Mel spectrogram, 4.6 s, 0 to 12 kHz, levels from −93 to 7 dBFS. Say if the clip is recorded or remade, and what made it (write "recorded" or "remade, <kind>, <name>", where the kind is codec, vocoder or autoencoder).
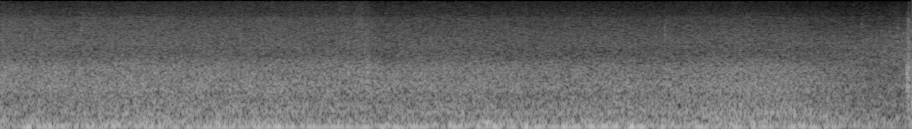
recorded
